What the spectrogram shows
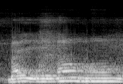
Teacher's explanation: Waja'alna dibaca panjang, mad tabi'i 2 harokat, alif sebelumnya fathah. Bainahum, kalimat bai itu mad lain ya sukun sebelumnya fathah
